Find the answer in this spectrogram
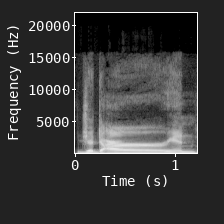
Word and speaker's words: Jadarian: Remember, say Jadarian like you're a pirate to pronounce it correctly. Jadarian Price.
